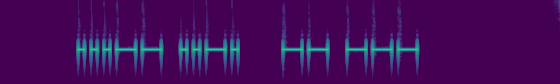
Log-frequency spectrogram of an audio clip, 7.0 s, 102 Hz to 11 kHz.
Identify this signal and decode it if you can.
Morse code, heard as a keyed tone, about 15 wpm, 700 Hz. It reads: 3F MO
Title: Field Day Exchanges Encore - 15wpm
